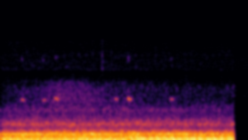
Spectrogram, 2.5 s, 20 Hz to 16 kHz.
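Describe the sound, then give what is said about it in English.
A Dodge truck's V8 engine runs in a steady, dense, low rumble with a constant tone, holding at an even level before cutting off abruptly near the end. “It's V8. It sounds familiar. Yeah. Oh, nice. I think that's nice. Are you driving a Dodge? Are you driving a Dodge truck”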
